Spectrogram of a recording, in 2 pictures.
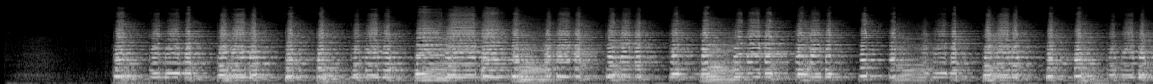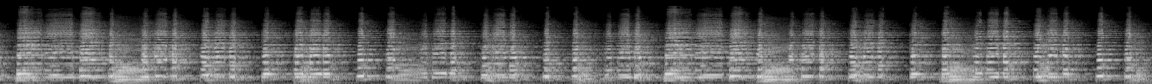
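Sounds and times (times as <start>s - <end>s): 
waltz music: 1.1s - 23.0s.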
